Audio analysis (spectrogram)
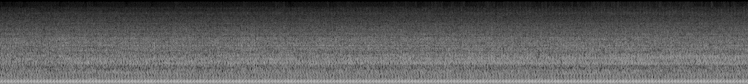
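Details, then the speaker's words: DuroStar DS7200 diesel generator, 10HP 418cc Yanmar-clone engine, failed stator, test run on electric start with decompression and oil checked: steady, even diesel clatter at constant fast idle, no knocks or misses. Engine runs healthy; normal idle. "I do want to start the engine, just make sure that it does still run and that it sounds healthy."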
